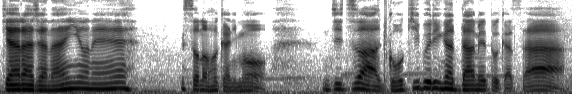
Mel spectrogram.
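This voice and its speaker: A man's voice: fairly high pitch, fast, fairly bright tone, clean tone, lightly acted. A voice actor playing an easygoing, teasing demon king in a Japanese visual novel, with a breezy, casual manner. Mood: casual, friendly.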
